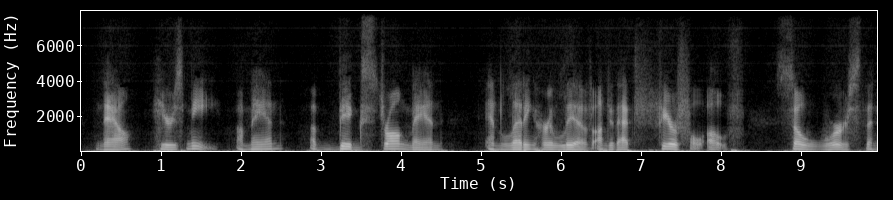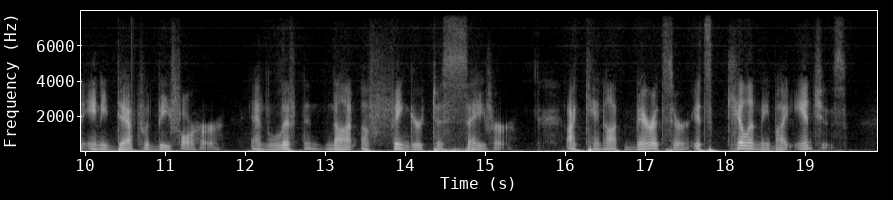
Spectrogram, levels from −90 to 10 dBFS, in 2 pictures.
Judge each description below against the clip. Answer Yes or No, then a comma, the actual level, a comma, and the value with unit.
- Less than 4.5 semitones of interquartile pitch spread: Yes, average, 3.7 semitones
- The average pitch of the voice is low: Yes, low, 115 Hz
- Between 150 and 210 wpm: No, slow, 135 wpm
